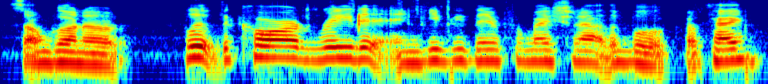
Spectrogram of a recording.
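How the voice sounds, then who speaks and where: A middle-aged woman, chatting through a tarot reading and reading aloud from a card book, her voice going hoarse as she often loses her words. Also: fairly low pitch, fast talker, slight background noise. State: losing her voice. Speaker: tarot reader. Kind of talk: casual tarot reading to camera. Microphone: camera mic, speaking to camera.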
